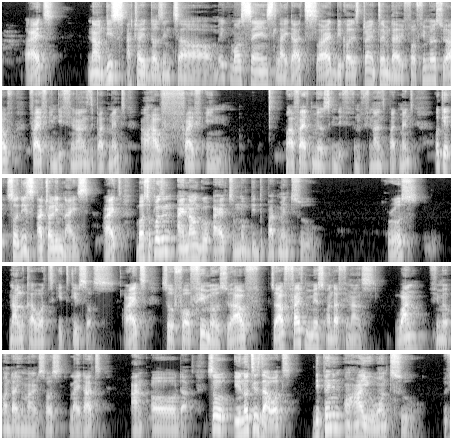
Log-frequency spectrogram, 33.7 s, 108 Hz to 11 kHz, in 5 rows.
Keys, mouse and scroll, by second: 16.3 click, 30.9 click.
